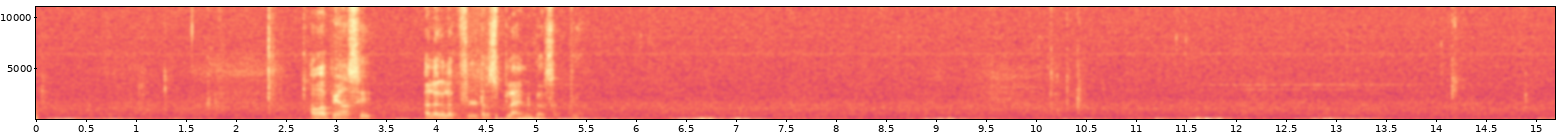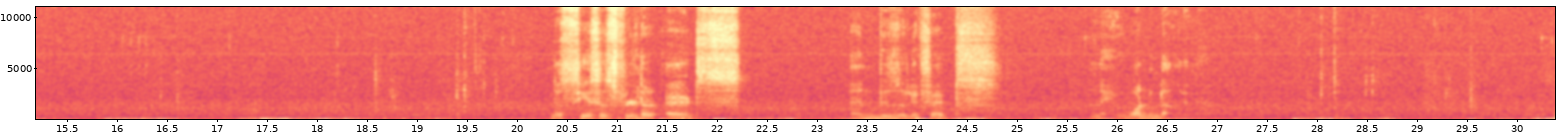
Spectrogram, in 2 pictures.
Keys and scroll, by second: 0.0 ctrl+s, 10.3 ctrl+c, 14.2 ctrl+v, 29.4 ctrl+c.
